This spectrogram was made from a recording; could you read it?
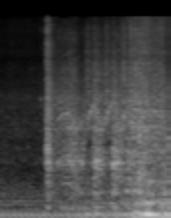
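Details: Chevrolet Captiva diesel first start after replacing the stuck water pump, snapped timing belt, roller and tensioner, with the air filter not yet fitted: the starter cranks briefly, then it catches and settles into a steady even idle, a normal start.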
